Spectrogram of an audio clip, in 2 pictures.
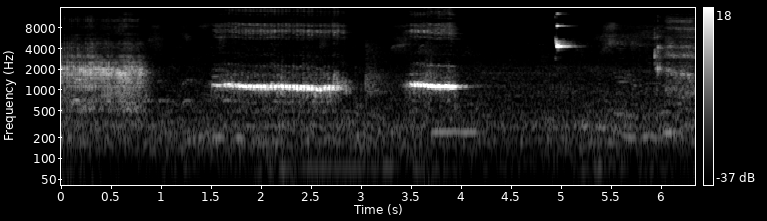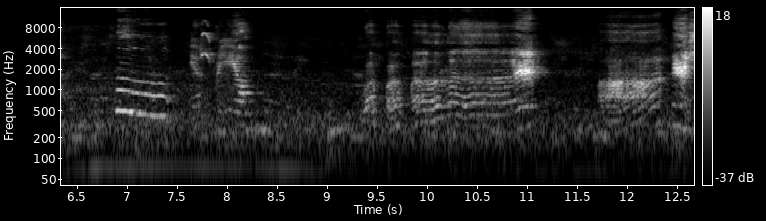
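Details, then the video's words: Red-tailed African grey parrot giving a varied string of sounds: steady mid-pitched whistled tones, a short high chirp, falling harmonic sweeps and harsh rasping squawks, spaced irregularly with brief silences between. "loro yaco de cola roja"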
